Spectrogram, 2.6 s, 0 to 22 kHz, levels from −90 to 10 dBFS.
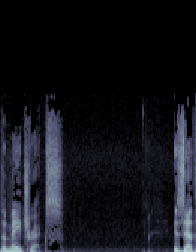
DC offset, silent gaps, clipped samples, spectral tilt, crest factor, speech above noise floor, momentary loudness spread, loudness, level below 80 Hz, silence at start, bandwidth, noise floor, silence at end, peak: under 0.1%; none; under 0.1%; -4.5 dB/octave; 18 dB; 45 dB; 9 LU; -24 LUFS; -52 dBFS; 0 s; 13.5 kHz; -66 dBFS; 0 s; -6 dBFS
